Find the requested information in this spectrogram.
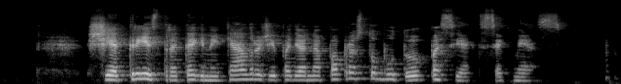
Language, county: Lithuanian, Kaunas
